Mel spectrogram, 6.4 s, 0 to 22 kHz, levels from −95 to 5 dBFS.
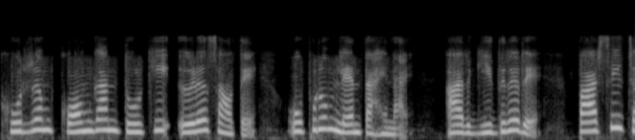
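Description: Speex codec, throughout: this CELP coder's limited excitation bits leave the speech plainly hoarse and noisy, a texture that fits a rate near 20 kbps. VoIP packet loss concealed by the speech codec, 3.95 to 4.10 s: about 40 ms of audio is missing, and the decoder stretches its last pitch and filter into a fading sound that stays weak briefly afterwards.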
